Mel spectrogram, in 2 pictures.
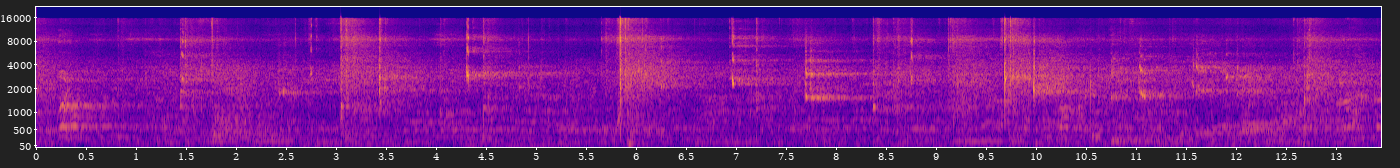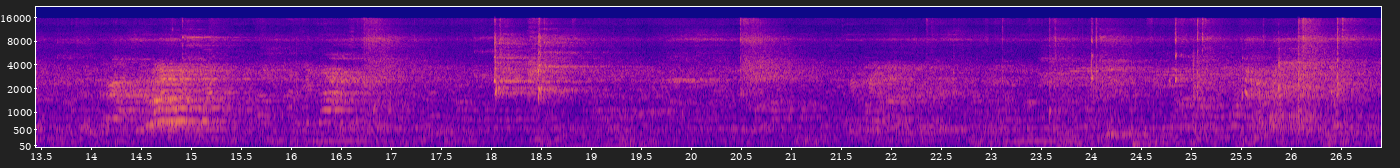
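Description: Shuttlecocks are hit with sharp racket pops, echoing in a large hall.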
